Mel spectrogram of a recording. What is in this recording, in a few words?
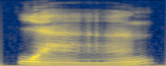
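"yan3", Mandarin Chinese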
